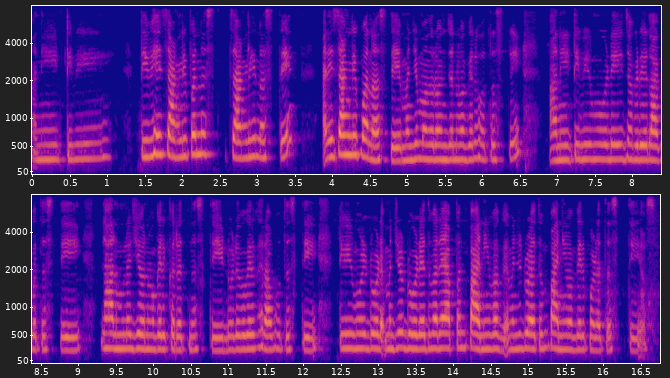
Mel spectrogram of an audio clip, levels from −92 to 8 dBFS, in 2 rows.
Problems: background sounds at intervals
